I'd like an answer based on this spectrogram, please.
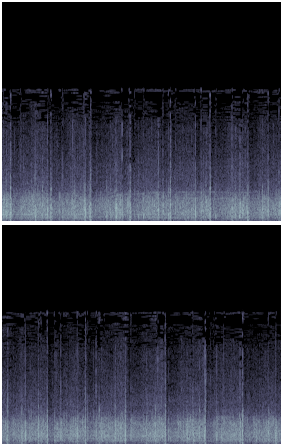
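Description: Arena audience applauding steadily: many hands clapping at once.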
